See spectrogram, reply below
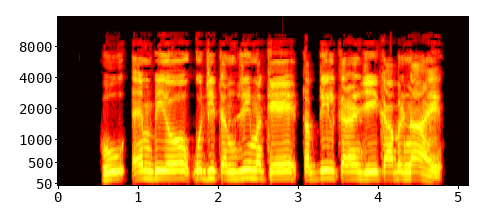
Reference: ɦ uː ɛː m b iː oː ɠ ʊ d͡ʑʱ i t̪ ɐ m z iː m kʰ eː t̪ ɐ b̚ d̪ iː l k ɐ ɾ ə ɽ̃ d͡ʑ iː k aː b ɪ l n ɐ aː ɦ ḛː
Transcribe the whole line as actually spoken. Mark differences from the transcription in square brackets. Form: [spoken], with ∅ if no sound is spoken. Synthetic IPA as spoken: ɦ uː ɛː m b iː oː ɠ ʊ d͡ʑʱ i t̪ ɐ m z iː m kʰ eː t̪ ɐ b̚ d̪ iː l k ɐ ɾ ə ɽ̃ d͡ʑ iː k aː b ɪ l n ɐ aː ɦ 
